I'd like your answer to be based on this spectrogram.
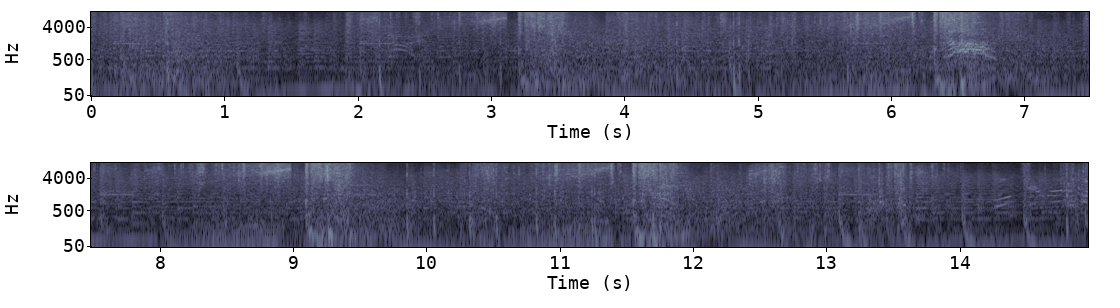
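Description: Gunfire in Cyberpunk, with dense bursts and sharp shots cracking throughout a busy, loud game mix alongside other action noise.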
